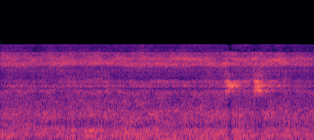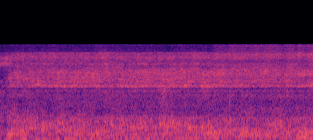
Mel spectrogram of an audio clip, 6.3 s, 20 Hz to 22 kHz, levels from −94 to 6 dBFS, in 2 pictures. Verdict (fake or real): fake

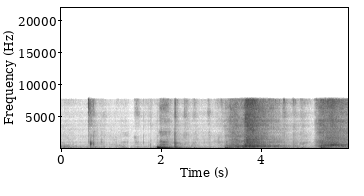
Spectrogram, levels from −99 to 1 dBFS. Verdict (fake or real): fake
